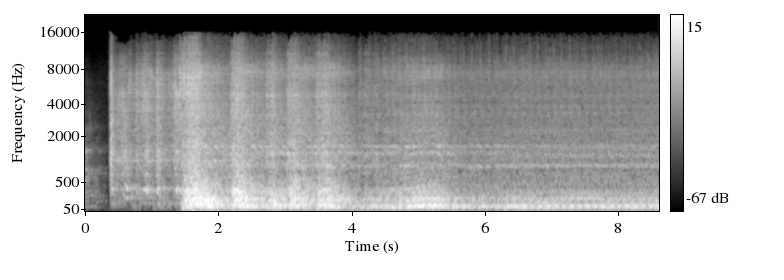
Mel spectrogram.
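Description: A Moto Guzzi motorcycle engine starting: a short cranking burst, then the engine catches with a loud rumbling surge that settles into a steady, throbbing idle.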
